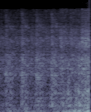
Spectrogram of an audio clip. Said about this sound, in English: So now we're going to attach the battery pack to the battery to see if we can get this thing started up.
